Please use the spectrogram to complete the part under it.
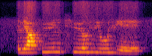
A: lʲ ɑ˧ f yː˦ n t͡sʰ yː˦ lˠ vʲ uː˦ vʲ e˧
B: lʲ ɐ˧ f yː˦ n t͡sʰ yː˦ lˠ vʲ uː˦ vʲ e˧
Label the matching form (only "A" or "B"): A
